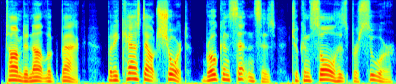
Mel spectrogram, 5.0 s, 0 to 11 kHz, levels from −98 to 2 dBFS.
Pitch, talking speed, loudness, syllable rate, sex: 150 Hz, 195 wpm, -19 LUFS, 5.2 syllables/s, male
